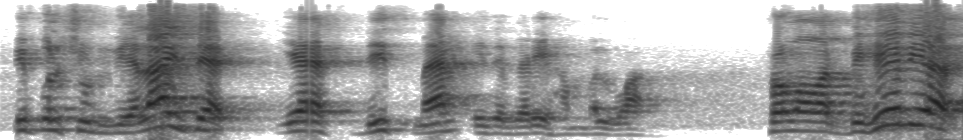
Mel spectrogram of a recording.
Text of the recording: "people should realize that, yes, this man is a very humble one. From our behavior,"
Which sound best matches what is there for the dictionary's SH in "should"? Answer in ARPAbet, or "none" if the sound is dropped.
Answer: SH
